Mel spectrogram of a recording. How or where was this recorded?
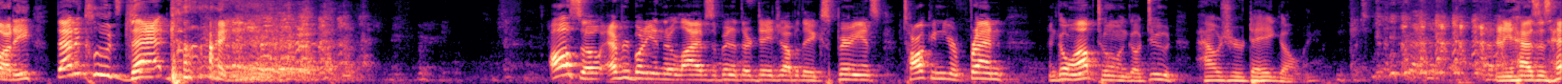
live audience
